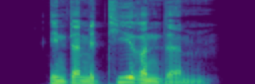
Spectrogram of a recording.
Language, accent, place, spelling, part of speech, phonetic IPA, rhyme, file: German, Germany, Berlin, intermittierendem, adjective, [intɐmɪˈtiːʁəndəm], -iːʁəndəm, De-intermittierendem.ogg
- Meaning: strong dative masculine/neuter singular of intermittierend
